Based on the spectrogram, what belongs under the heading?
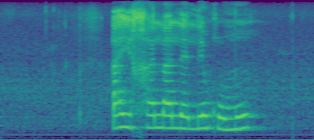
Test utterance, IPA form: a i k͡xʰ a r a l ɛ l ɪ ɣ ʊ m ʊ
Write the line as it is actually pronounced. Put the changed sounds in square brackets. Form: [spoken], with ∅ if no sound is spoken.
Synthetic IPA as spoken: a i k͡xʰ a [l] a l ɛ l ɪ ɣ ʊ m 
